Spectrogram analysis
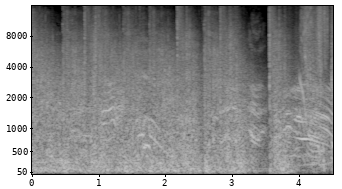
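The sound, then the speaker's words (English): Heavy gunfire from a shooter opening fire crackles in a dense, loud, rapid barrage of shots that barely lets up throughout. “Then he opened fire.”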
